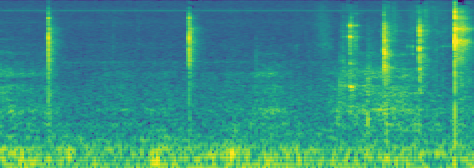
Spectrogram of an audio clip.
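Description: Sharp clicks and clinks of metal hose clamps and steel transmission cooler lines being handled and knocked together: one about half a second in, another near two seconds, then four in quick succession near the end, the last of them the loudest.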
